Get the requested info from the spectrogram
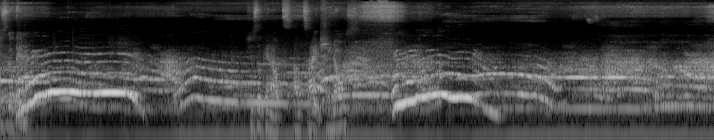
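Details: Female Alaskan Malamute howling along while watching wolf videos on a computer: long wavering howls that rise, hold and fall, overlapping recorded wolf howls, with a woman speaking between them.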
